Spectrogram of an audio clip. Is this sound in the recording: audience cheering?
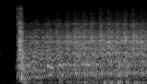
no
